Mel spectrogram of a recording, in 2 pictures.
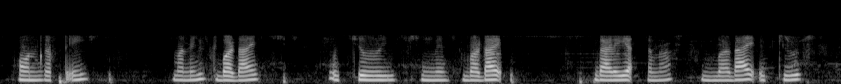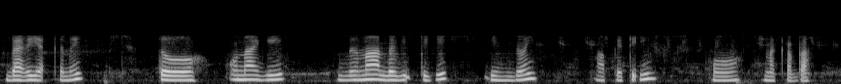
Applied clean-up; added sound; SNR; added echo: neural separator model SepFormer DNS4.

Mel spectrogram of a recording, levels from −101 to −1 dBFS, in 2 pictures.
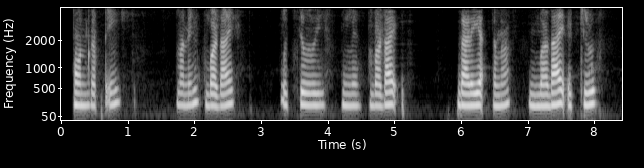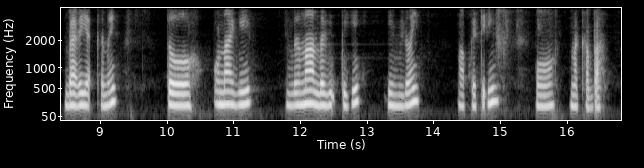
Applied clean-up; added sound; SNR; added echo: neural mask model DeepFilterNet 3.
